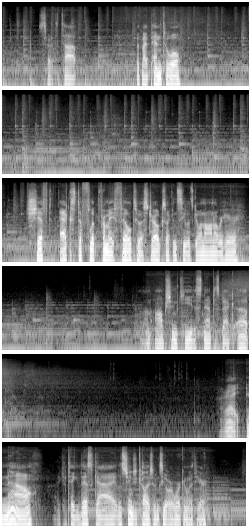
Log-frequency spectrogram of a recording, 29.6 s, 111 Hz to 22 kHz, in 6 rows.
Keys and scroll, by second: 3.7 space, 4.1 space, 11.0 x, 20.1 space, 20.6 super+space, 22.5 space, 22.9 space, 24.0 alt+space, 24.3 v, 26.7 x.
